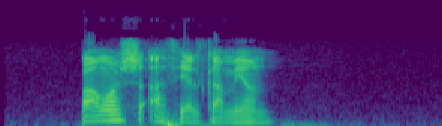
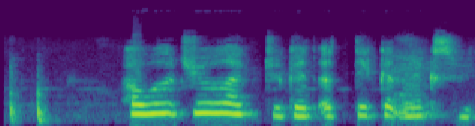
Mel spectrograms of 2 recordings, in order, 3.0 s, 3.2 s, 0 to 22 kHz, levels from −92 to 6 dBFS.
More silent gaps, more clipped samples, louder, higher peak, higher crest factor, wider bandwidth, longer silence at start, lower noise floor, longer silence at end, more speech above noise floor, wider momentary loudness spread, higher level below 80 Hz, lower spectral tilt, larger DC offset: neither; neither; second, -18 LUFS vs -15 LUFS; about the same, 0 dBFS vs 0 dBFS; first, 22 dB vs 16 dB; first, 12 kHz vs 7.8 kHz; first, 0.55 s vs 0.05 s; first, -69 dBFS vs -54 dBFS; first, 1.15 s vs 0.05 s; first, 50 dB vs 39 dB; second, 7 LU vs 12 LU; first, -40 dBFS vs -62 dBFS; second, -3 dB/octave vs -4.5 dB/octave; neither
